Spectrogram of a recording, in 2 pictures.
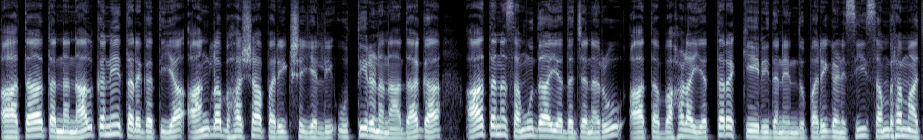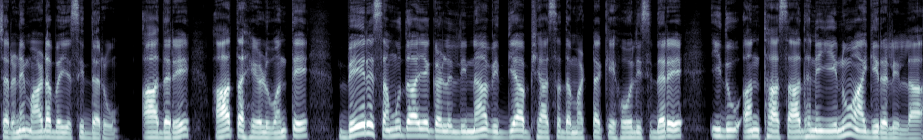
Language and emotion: Kannada, neutral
